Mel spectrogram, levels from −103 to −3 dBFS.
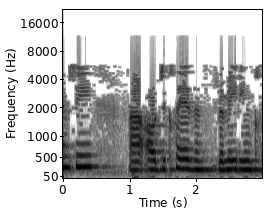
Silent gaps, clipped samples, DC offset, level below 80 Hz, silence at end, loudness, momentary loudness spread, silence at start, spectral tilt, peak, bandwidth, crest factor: none; 1%; under 0.1%; -46 dBFS; 0 s; -9 LUFS; 4 LU; 0 s; -7 dB/octave; 0 dBFS; 6.8 kHz; 8 dB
